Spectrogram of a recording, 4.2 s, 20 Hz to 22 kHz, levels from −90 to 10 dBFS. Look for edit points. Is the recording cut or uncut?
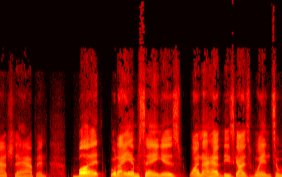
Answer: cut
